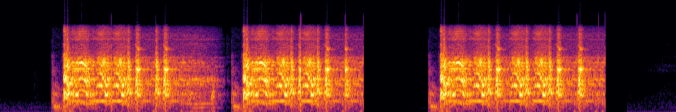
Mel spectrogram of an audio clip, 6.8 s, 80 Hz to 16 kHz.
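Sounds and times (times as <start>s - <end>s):
car engine cranking but failing to start: 0.5s - 3.7s, 4.3s - 6.1s.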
